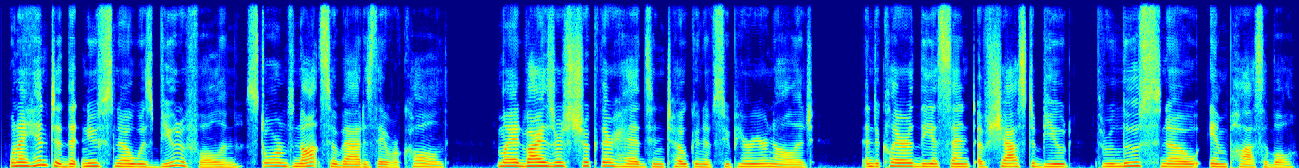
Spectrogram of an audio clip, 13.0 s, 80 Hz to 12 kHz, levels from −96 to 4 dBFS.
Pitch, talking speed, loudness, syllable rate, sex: 205 Hz, 175 wpm, -20 LUFS, 5.2 syllables/s, female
